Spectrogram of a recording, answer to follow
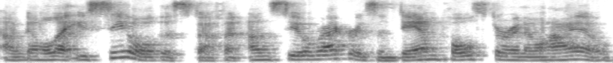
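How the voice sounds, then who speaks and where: A woman with a fairly low pitch uses a normal speaking voice at a fairly quick pace. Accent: American. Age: 60s. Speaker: health doctor and activist. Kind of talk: interview. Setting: studio.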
